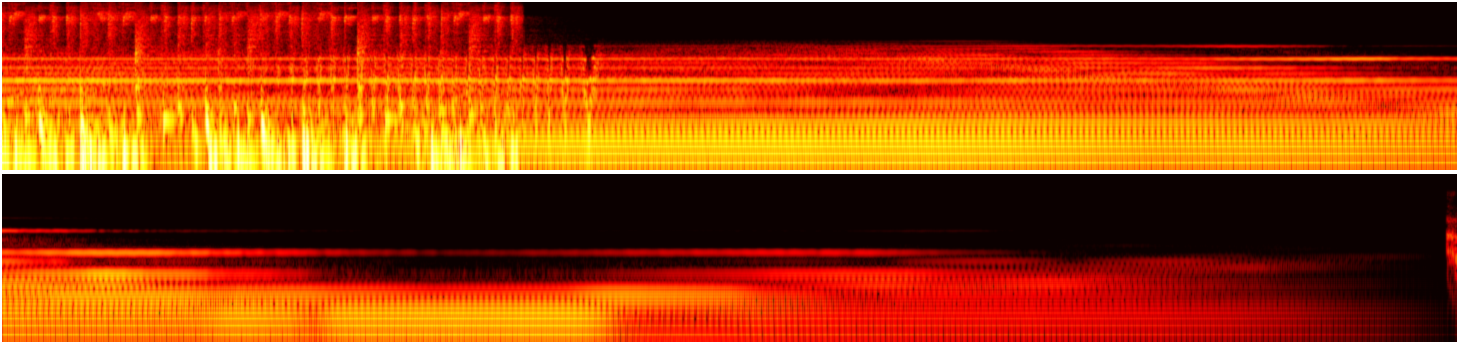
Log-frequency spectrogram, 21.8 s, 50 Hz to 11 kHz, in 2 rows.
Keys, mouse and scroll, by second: 0.6 ctrl+d, 1.2 click, 1.5 alt+scroll down 1, 2.1 alt+scroll up 1, 2.3 space, 2.4-2.8 click, 2.8 space, 3.5-6.4 drag, 8.1 space, 8.2-8.8 click, 8.8 space, 9.3 click, 11.6-12.5 drag, 13.7 Tab, 14.5 click, 15.2 ctrl+z, 15.7-16.5 click, 20.5 click.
